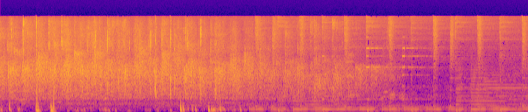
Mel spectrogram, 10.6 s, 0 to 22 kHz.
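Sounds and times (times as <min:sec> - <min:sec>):
audience applause at a craft beer event: 0:00.0 - 0:08.0
steady music: 0:03.6 - 0:10.5.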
